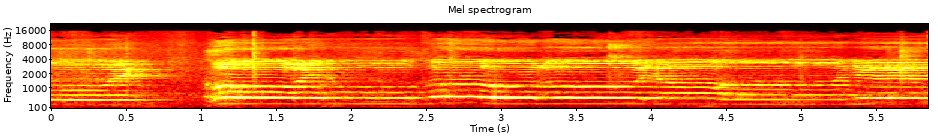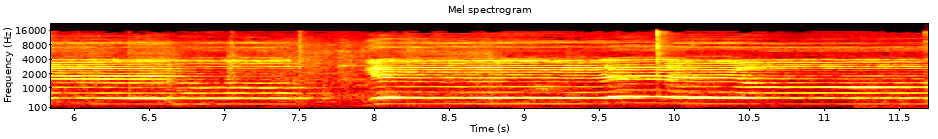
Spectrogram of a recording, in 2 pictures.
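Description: A boy singing a traditional Croatian folk song solo and unaccompanied, in long held notes that step between a few pitches. There are short breaks for breath about a second in and again near eight seconds.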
